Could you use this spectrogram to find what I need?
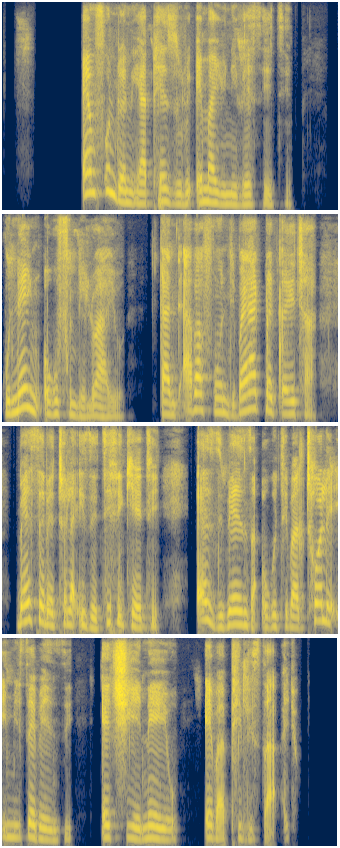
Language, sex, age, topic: North Ndebele, female, 25-35, education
